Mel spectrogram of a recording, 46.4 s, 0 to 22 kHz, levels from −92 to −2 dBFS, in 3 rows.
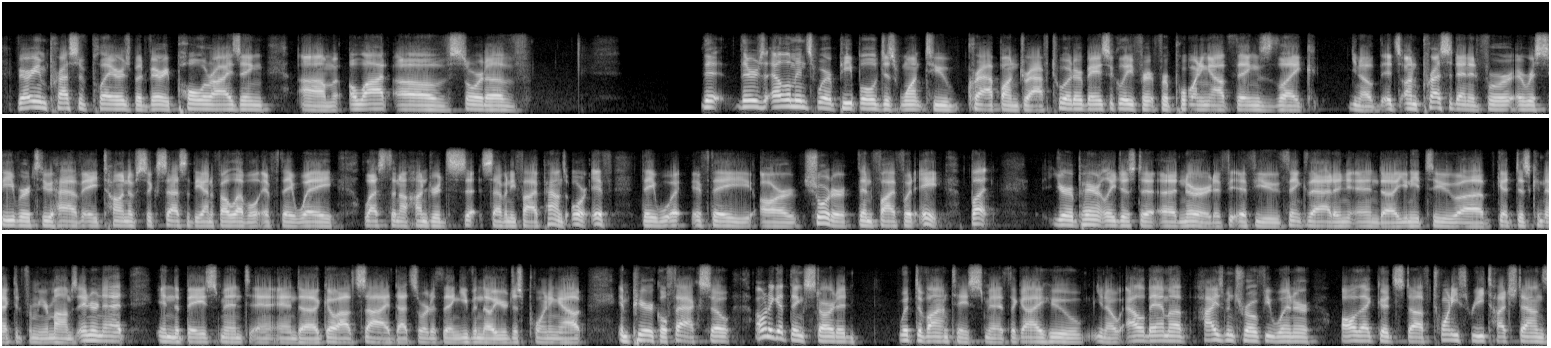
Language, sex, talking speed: English, male, 175 wpm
